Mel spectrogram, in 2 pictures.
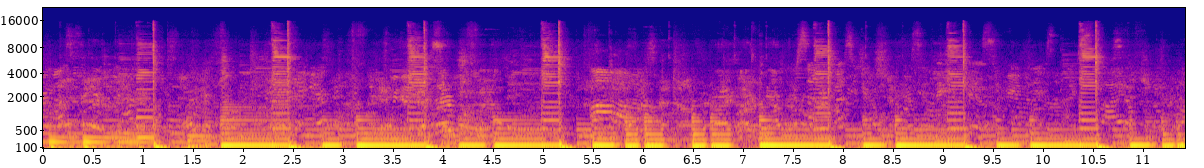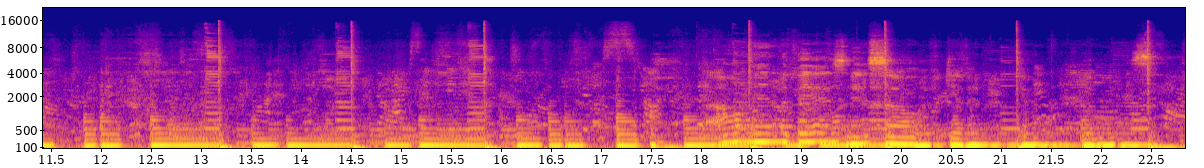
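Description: Acoustic guitar strummed in a steady rhythm over a didgeridoo drone played hands-free from a stand; the low drone pulses on and off with the beat. Near the end the drone jumps up to a higher note.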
